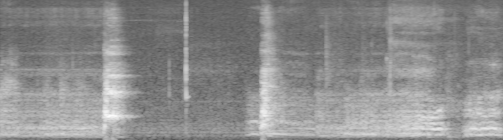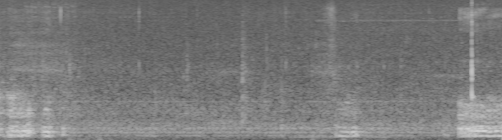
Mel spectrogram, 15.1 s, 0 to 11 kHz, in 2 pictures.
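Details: Dogs Cooper and Sophie in a guard-dog lesson from Sophie, recorded 12 6 2014: two sharp barks early on, then a stretch of rumbling growls and mutters, followed by long near-silence and a final short bark.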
